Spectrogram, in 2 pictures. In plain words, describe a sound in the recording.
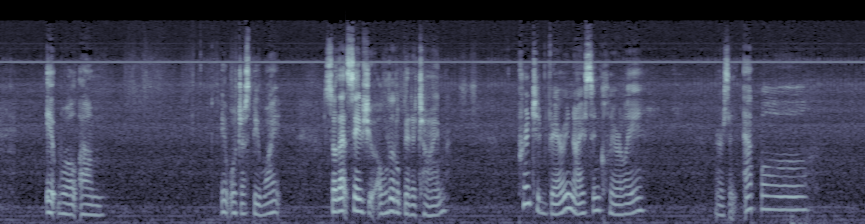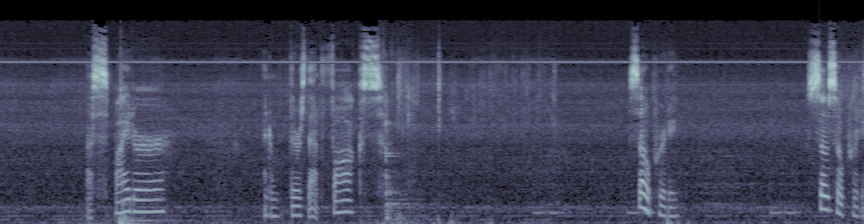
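Stiff canvas rustles softly as hands handle it.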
